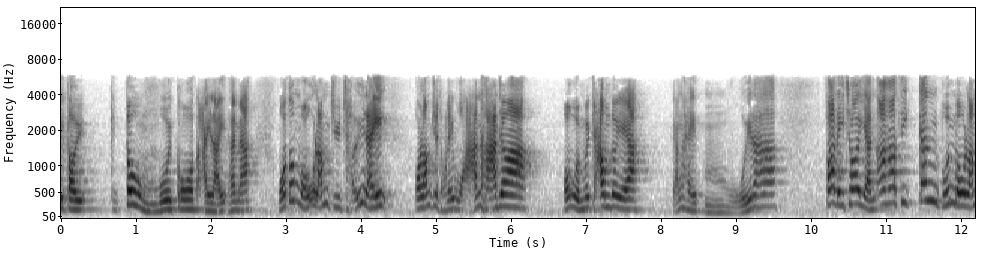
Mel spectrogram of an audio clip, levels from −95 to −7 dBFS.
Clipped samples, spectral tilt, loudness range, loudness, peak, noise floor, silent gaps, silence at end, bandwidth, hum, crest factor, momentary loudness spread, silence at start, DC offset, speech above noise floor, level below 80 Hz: under 0.1%; -6 dB/octave; 4 LU; -24 LUFS; -4 dBFS; -56 dBFS; none; 0 s; 6 kHz; none; 22 dB; 11 LU; 0 s; under 0.1%; 32 dB; -82 dBFS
